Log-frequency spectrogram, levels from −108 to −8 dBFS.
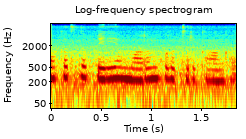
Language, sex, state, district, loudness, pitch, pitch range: Tamil, female, Tamil Nadu, Chennai, -13 LUFS, 235 Hz, 225-245 Hz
